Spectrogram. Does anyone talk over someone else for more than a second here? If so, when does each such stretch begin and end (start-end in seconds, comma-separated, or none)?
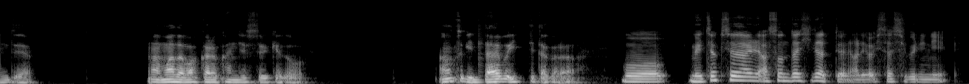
none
